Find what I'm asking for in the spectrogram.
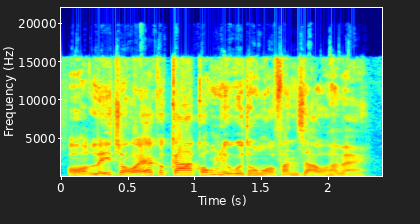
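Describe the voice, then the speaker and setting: A woman's voice: medium pitch, lively intonation, racing. A woman with a Hong Kong accent hosting a call-in chat, blunt and pressing in her questions, with coarse slang. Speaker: call-in show host.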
